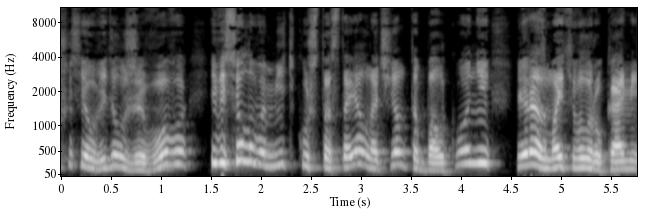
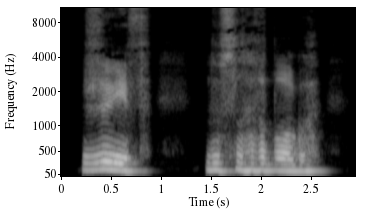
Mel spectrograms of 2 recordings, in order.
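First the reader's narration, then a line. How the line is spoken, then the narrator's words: Relieved exhale. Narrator (Russian): облегченно выдохнул я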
